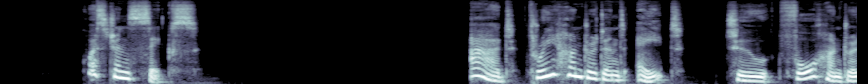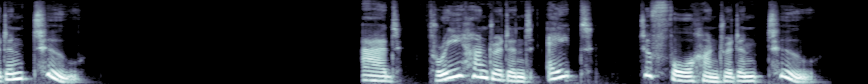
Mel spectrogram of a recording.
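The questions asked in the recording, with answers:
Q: Add 308 to 402.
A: 710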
